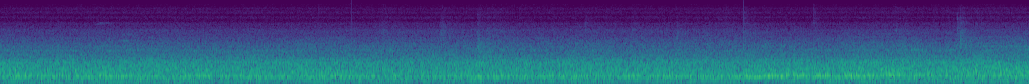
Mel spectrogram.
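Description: An amphibious assault vehicle's diesel engine idles with a steady rumble, echoing in a large enclosed steel space.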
